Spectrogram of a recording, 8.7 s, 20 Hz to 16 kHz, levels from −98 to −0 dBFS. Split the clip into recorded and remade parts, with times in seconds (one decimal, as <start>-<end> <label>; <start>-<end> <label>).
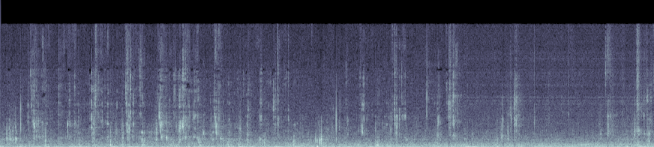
0.0-6.2 recorded; 6.2-8.7 remade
